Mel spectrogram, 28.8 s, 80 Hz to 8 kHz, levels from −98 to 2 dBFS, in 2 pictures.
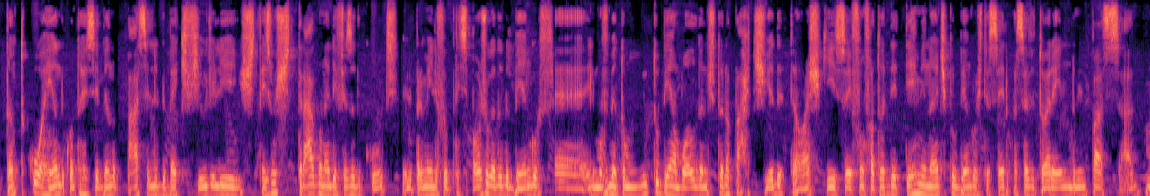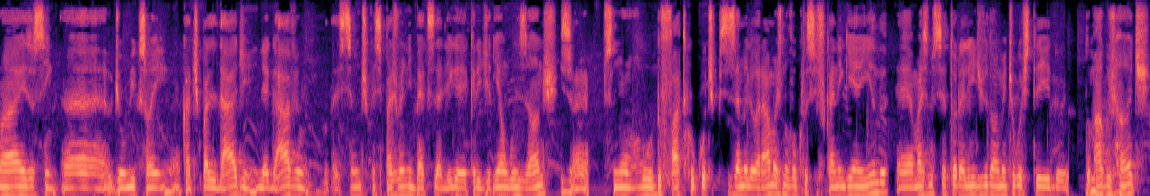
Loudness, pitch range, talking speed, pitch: -21 LUFS, 115-125 Hz, 230 wpm, 115 Hz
